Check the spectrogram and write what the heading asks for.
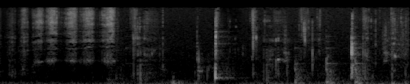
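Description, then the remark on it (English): Steady scrubbing of a toothbrush against teeth, with wet bristly strokes repeating in an uneven rhythm and a couple of small clicks, no speech. “When I first used my housemate's toothbrush, it was an accident.”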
